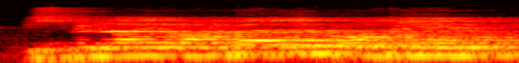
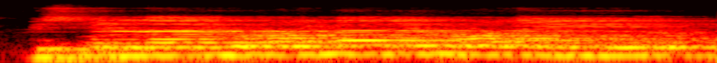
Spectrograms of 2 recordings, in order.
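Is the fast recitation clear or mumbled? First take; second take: mumbled; clear. First: It is fast, with sounds slurred and swallowed. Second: It is fast, with every sound clearly pronounced. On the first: The speaker calls it wrong. "cepat tapi tidak menentu. Jadi bacaan itu tidak jelas, dikerumuk-kerumuk" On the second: The speaker calls it right. "Cepat tapi panjang pendeknya jelas"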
